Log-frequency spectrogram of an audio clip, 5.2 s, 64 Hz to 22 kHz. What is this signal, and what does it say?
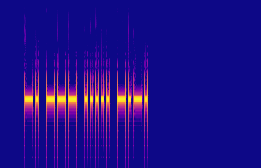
Morse code, heard as a keyed tone, about 22 wpm, 700 Hz. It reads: NO5C
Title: USA Call Signs 22wpm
